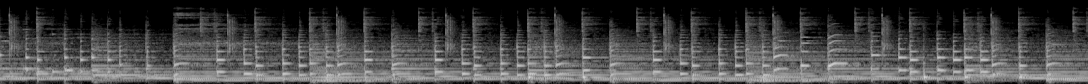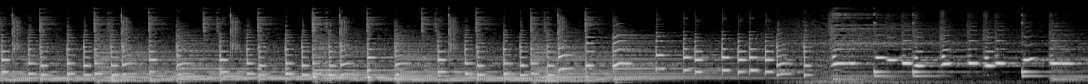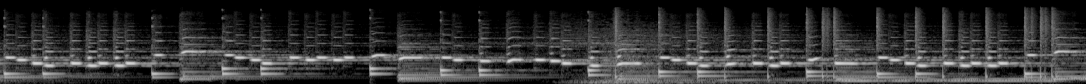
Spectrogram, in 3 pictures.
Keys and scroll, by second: 2.4 ctrl+z, 19.2 ctrl+[.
